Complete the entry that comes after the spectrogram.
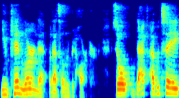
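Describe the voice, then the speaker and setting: A man with a Portuguese accent speaks in a fairly high pitch with ordinary pitch variation. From Brazil. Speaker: marketing executive. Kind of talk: interview.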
